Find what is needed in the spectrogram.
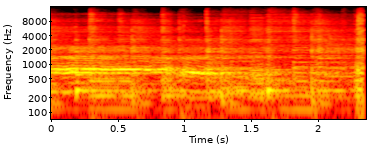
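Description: Live band playing an instrumental passage with a long held note over the rhythm.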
